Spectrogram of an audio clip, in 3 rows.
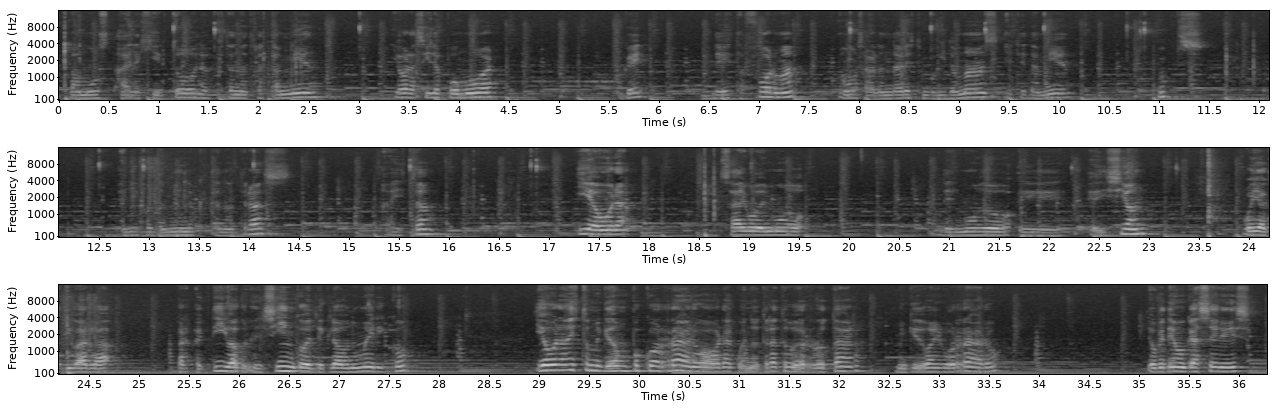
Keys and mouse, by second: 0.5-10.0 drag, 1.5 alt+z, 10.0-11.8 middle drag, 10.8 alt+z, 11.8-15.9 drag, 15.9-23.3 middle drag, 17.6 Tab, 23.3 KP_5, 23.3 KP_6, 35.4 click.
